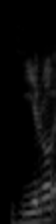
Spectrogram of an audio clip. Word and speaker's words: gyro: Yeero instead of Gyro.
